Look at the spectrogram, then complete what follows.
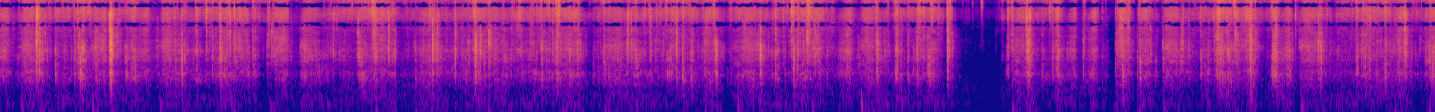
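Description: Dry crumbled bar soap crunching and crackling as hands squeeze and rake through a pile of chips and powder, with a brief pause about two-thirds of the way through.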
